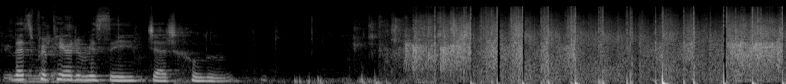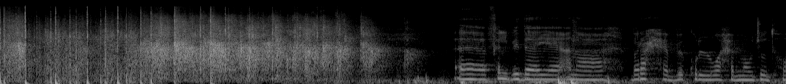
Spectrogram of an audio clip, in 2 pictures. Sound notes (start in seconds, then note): 3.6 applause; 12.9 speaking arabic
